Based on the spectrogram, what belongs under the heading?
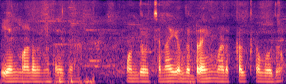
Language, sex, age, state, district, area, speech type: Kannada, male, 18-30, Karnataka, Mysore, urban, spontaneous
